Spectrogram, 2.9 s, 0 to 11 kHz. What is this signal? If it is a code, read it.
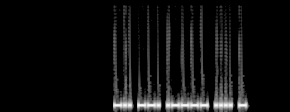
Morse code, heard as a keyed tone, about 48 wpm, 700 Hz. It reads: DG1HT
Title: DXCC-100 Call Signs - 5 Characters - Repeated 3x - 50wpm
